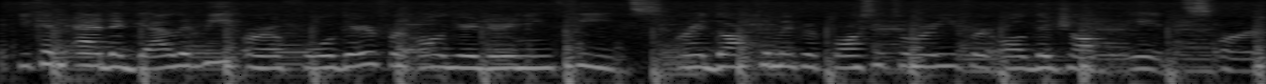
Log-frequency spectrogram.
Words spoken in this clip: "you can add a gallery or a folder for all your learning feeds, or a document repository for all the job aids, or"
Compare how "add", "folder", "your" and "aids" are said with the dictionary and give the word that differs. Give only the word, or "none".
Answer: aids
